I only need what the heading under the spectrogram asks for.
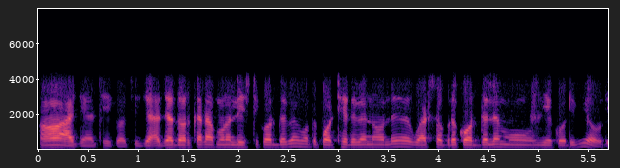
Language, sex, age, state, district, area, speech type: Odia, male, 30-45, Odisha, Kandhamal, rural, conversation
